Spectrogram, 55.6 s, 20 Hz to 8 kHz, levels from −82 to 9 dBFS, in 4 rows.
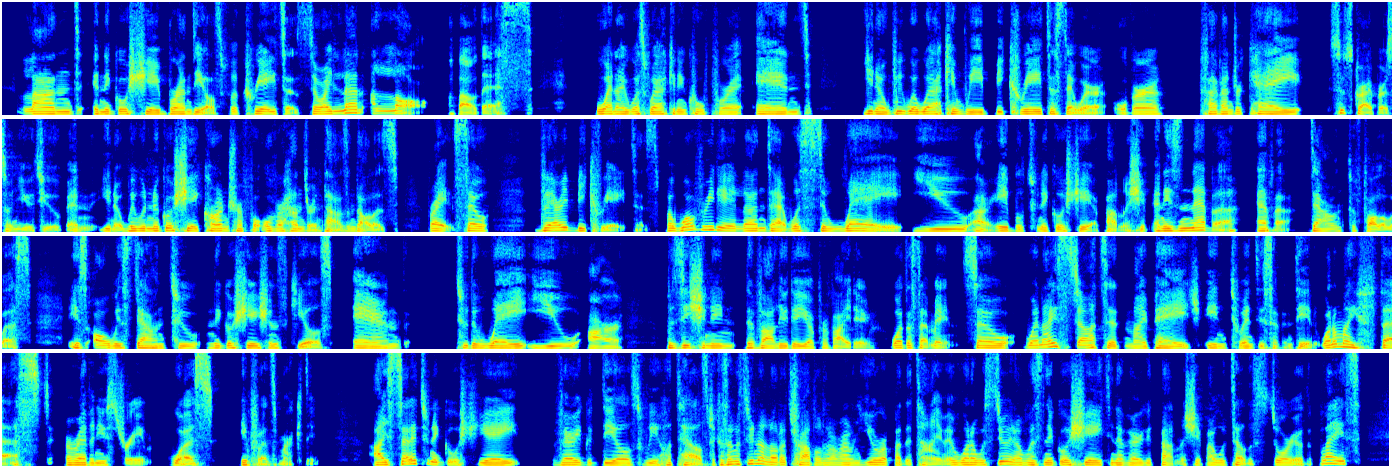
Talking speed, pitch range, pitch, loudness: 170 wpm, 135-155 Hz, 145 Hz, -19 LUFS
